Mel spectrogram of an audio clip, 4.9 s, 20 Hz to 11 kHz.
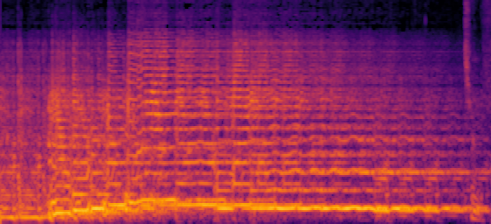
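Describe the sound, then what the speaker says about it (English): Electric guitar plays through a ping pong delay on a Line 6 POD Express: a loud, slightly distorted sustained phrase with echoes trailing behind each note, continuous for five seconds. "Ping pong delay."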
